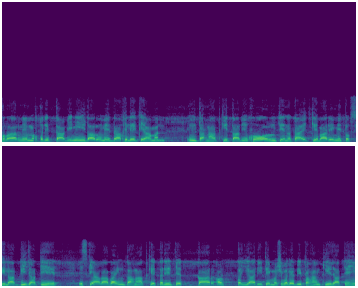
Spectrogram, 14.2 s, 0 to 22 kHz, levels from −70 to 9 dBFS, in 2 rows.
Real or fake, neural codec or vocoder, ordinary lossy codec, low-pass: fake; codec, 32 kHz, 1.9 kbps, SNAC; none; 7.2 kHz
